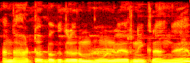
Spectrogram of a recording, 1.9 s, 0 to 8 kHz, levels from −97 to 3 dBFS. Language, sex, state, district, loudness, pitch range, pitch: Tamil, male, Tamil Nadu, Kanyakumari, -12 LUFS, 130-145 Hz, 140 Hz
